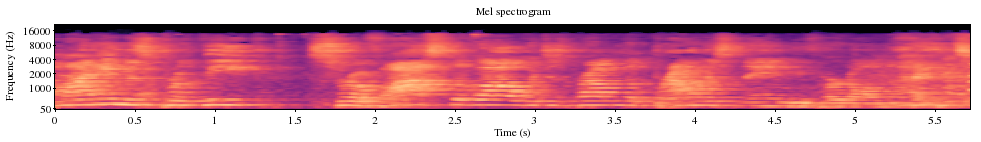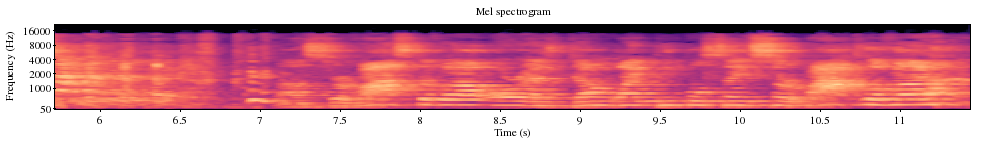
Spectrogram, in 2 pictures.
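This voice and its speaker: A man's voice: high voice, takes it slowly, distant mic, background noise. A man doing a stand-up comedy set on a club stage, riffing loosely and making fun of himself. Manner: riffing, loose and self-mocking. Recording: echoey room, voice from afar.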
